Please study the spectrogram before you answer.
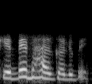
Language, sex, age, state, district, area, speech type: Odia, female, 18-30, Odisha, Kendrapara, urban, conversation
